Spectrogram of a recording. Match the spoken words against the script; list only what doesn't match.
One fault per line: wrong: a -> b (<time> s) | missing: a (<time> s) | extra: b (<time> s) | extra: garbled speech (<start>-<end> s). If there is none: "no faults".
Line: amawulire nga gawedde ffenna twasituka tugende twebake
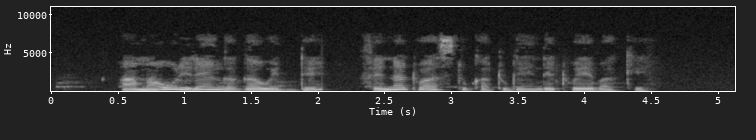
no faults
